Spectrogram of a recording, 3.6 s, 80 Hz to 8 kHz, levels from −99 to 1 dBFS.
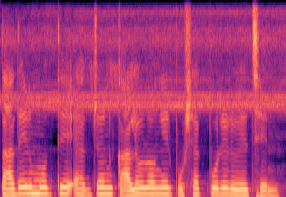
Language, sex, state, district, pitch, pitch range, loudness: Bengali, female, West Bengal, Cooch Behar, 240 Hz, 220-255 Hz, -13 LUFS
